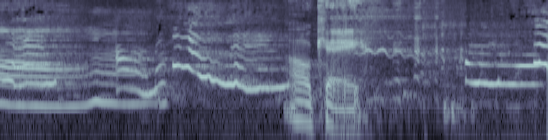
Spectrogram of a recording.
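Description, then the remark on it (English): A dog howls and whines in long, wavering pitches, rising and falling loudly along with praise music, while people laugh and a voice speaks briefly. “That dog is worthless.”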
